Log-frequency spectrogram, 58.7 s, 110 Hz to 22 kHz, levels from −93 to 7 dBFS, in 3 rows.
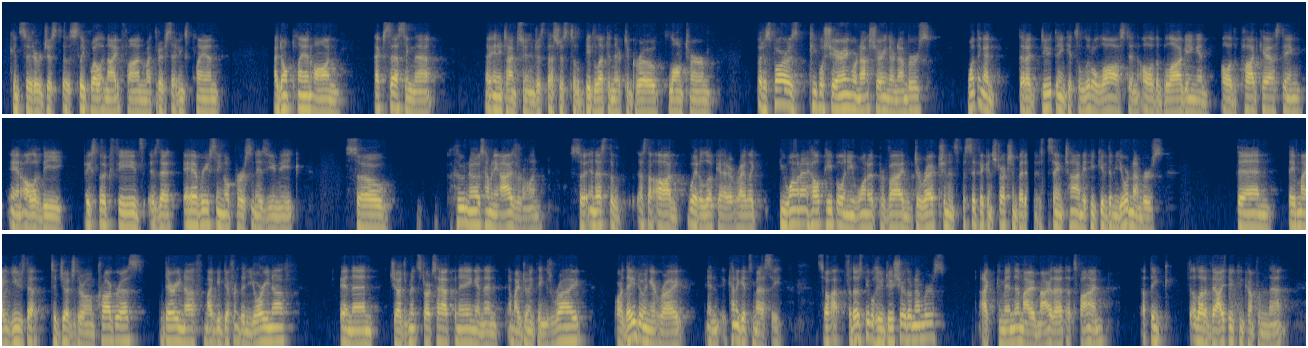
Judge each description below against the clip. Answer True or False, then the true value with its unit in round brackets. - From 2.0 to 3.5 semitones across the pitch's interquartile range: True (3.1 semitones)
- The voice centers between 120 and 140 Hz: True (125 Hz)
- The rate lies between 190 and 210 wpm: True (195 wpm)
